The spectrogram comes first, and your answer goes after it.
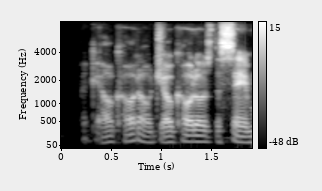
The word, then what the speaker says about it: Cotto: we were correct miguel cotto joe kodo is the same way yeah so it's not brawler it's not kato like cotton thank you emily ann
